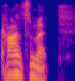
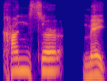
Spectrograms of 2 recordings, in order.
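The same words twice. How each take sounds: First: The word is given its adjective pronunciation. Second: The word is given its verb pronunciation. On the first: It means complete or perfect. "형용사는 consummate" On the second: It means to complete or bring to fulfillment. "동사로는 발음이 조금 달라집니다. consummate 되겠죠"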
